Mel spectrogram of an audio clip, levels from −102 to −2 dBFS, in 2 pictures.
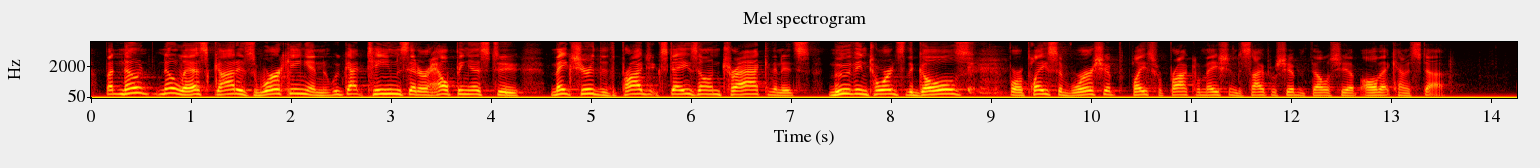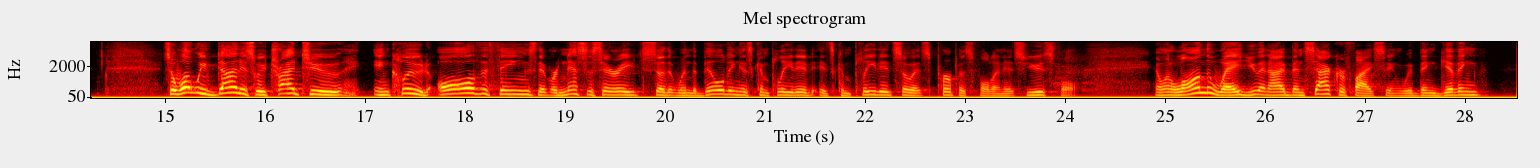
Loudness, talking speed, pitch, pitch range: -35 LUFS, 195 wpm, 175 Hz, 150-215 Hz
